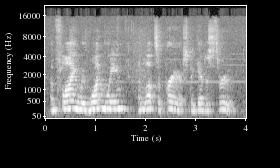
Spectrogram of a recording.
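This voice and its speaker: A woman speaks fairly slowly in a fairly high pitch with fairly even intonation. Audible echo fills the room. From England, Great Yarmouth, Norfolk. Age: 70s. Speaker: local history presenter. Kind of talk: public talk.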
